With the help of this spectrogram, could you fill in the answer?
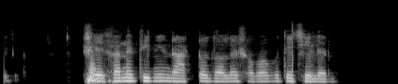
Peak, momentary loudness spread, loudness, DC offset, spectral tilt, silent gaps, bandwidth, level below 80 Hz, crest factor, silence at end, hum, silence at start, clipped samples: -2 dBFS; 8 LU; -18 LUFS; under 0.1%; -8.5 dB/octave; 0.29-0.45 s, 0.76-0.81 s; 7 kHz; -48 dBFS; 16 dB; 0.65 s; none; 0.05 s; under 0.1%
